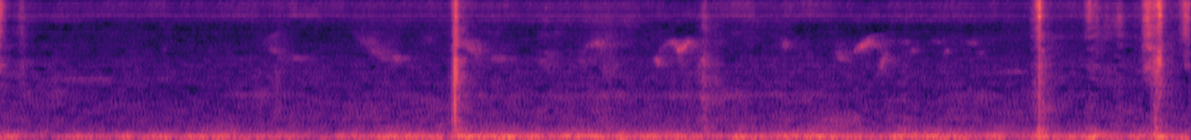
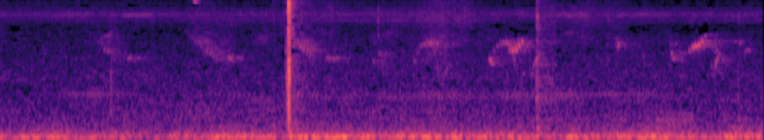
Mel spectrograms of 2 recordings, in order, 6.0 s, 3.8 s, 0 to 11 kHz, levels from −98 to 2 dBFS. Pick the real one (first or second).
second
